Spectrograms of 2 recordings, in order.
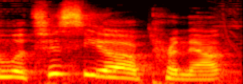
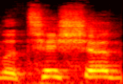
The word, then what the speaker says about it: Laeticia: game I feel like a lot of people like the latissa pronunciation like changes like Raymond just said Letisha there I I think um I think did I don't remember it's been like a year and a half but I'm pretty sure all the characters say her name differently it's really annoying I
